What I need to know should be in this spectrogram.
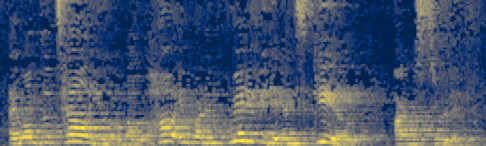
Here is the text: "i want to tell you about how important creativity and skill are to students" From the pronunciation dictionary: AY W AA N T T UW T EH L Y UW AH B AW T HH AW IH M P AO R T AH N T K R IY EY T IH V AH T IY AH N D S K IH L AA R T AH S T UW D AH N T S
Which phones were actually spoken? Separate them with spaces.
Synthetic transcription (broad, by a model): AY W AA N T T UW T EH L Y UW AH B AW T HH AW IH M P AO R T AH N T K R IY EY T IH F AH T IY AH N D S K IH L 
